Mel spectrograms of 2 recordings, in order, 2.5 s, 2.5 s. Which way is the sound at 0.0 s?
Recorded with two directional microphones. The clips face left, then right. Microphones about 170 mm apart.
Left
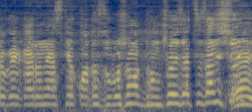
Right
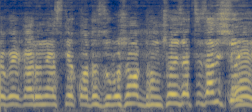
40° right (ahead or behind).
